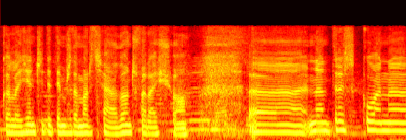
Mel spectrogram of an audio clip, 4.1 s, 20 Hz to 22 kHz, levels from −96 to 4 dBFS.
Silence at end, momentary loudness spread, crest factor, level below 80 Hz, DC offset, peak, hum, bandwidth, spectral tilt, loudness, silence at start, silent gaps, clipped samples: 0 s; 2 LU; 10 dB; -46 dBFS; under 0.1%; -4 dBFS; none; 11.5 kHz; -4 dB/octave; -15 LUFS; 0 s; none; under 0.1%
